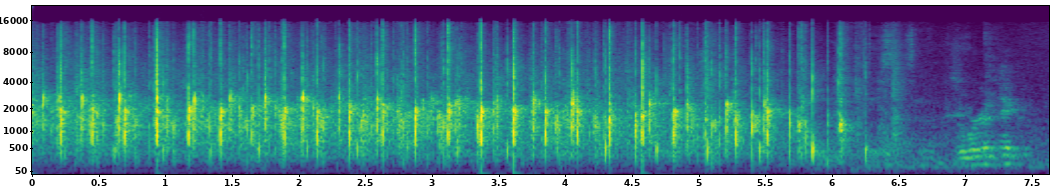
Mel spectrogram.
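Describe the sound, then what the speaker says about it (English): Applause at a city council meeting: a dense burst of clapping from the room that runs for several seconds, then thins and fades as a voice begins speaking near the end. "let's give them a round of applause"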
